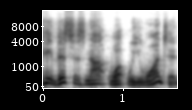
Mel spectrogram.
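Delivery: ordinary talk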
